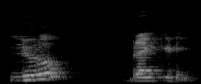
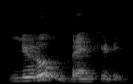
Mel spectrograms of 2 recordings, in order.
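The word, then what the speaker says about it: Pleurobrachiidae: Okay, family इसका हो गया ल्यूरोब्रैंकिडी। ओके, पी साइलेंट है इसमें, ल्यूरो ब्रैंक की डबल आई डी ए, ल्यूरोब्रैंकिडी।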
